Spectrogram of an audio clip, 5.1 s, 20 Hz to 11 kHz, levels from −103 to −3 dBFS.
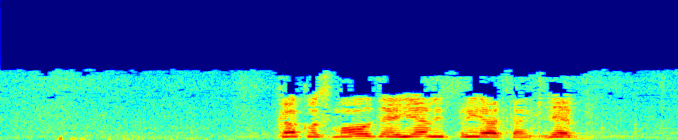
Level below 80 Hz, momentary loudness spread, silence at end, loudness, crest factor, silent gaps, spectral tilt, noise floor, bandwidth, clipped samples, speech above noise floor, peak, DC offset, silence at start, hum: -64 dBFS; 6 LU; 0.65 s; -16 LUFS; 18 dB; none; -9.5 dB/octave; -46 dBFS; 5.6 kHz; under 0.1%; 31 dB; 0 dBFS; under 0.1%; 0.45 s; none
